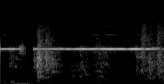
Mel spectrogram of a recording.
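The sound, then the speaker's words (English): A phone's text message alert, likened to a microwave beep, sounds as a steady, high-pitched electronic beep, briefly cut off near the start and then held for over a second, with scattered rustling noise around it. “Oh, hey, that microwave? Was just your mom texting me.”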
